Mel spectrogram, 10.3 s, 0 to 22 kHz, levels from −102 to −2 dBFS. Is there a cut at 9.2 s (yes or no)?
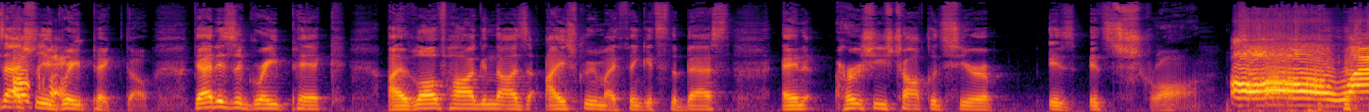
yes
